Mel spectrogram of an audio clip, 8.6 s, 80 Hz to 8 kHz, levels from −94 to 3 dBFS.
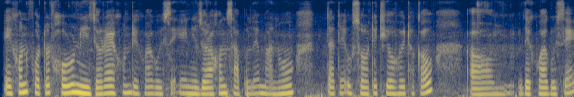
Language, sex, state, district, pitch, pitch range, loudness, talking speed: Assamese, female, Assam, Kamrup Metropolitan, 200 Hz, 190-210 Hz, -17 LUFS, 140 wpm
